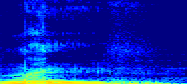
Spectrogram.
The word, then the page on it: man: Roon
